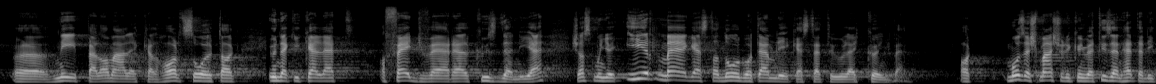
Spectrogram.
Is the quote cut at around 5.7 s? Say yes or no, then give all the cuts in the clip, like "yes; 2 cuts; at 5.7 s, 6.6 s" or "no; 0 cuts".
no; 2 cuts; at 2.7 s, 9.5 s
